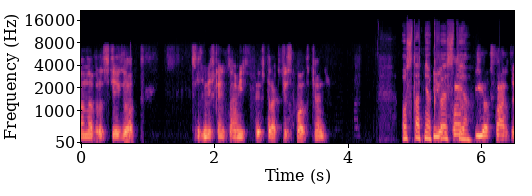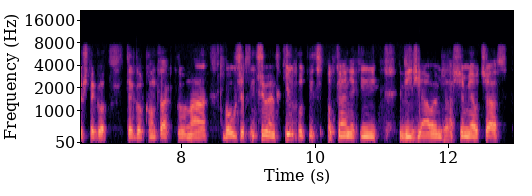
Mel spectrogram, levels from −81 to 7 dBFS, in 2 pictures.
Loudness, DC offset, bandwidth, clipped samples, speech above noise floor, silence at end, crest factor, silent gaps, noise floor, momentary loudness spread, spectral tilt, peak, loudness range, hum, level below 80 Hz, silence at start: -17 LUFS; under 0.1%; 15.5 kHz; under 0.1%; 39 dB; 0.1 s; 14 dB; none; -56 dBFS; 7 LU; -5.5 dB/octave; -2 dBFS; 3 LU; none; -52 dBFS; 0 s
